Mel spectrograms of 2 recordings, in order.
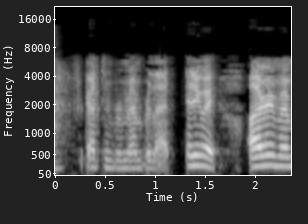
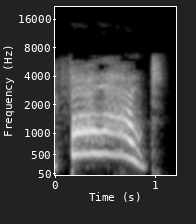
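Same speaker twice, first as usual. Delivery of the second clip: shouted much higher; audience yell; 5 dB louder than usual. Retold or imitated. Audience yelling the game's name at a guest. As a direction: yell Fallout like the whole crowd. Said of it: "everyone in the audience yelled".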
